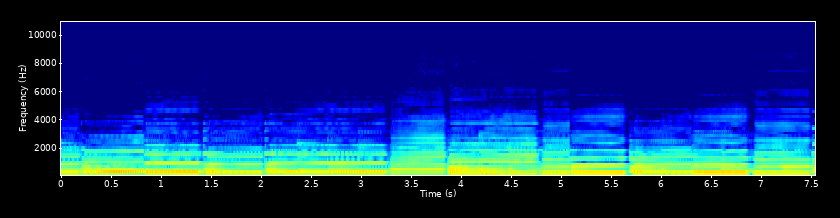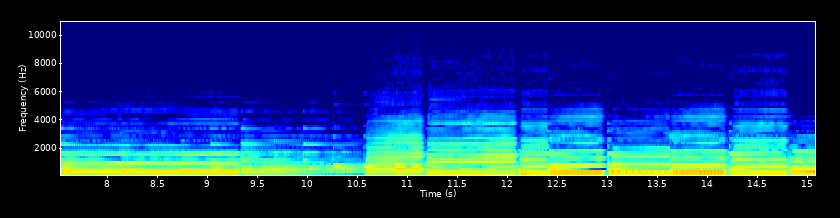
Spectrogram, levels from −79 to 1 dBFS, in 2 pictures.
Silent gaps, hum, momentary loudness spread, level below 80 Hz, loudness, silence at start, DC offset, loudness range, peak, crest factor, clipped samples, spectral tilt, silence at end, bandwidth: none; none; 6 LU; -58 dBFS; -28 LUFS; 0 s; under 0.1%; 3 LU; -14 dBFS; 12 dB; under 0.1%; -8 dB/octave; 0 s; 6.4 kHz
